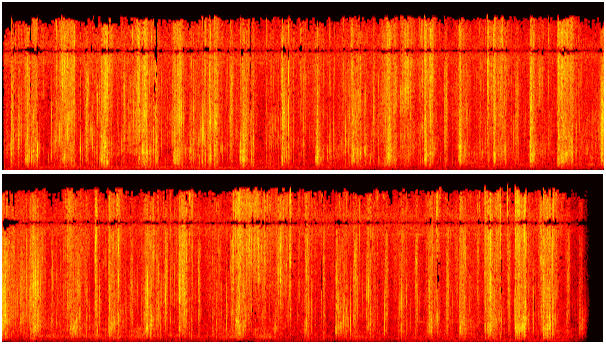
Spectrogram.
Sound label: Walking on gravel.; Footsteps; Sound Effects:Human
